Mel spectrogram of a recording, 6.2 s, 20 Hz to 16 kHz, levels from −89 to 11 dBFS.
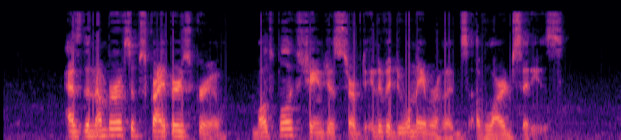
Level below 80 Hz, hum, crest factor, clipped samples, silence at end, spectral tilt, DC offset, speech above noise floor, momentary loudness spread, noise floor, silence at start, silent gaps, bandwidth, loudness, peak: -46 dBFS; none; 20 dB; under 0.1%; 0.6 s; -5 dB/octave; under 0.1%; 36 dB; 10 LU; -56 dBFS; 0.65 s; none; 11.5 kHz; -20 LUFS; -2 dBFS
